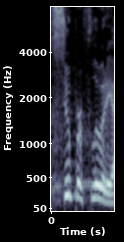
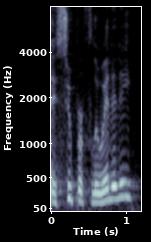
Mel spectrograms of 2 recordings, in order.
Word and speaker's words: superfluity: And It speaks of, this is a new word, superfluity. I would say superfluidity, but that's not how it's spelled.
